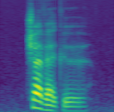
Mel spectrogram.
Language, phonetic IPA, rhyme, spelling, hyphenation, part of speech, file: Hungarian, [ˈt͡ʃɛvɛɡøː], -ɡøː, csevegő, cse‧ve‧gő, verb / adjective / noun, Hu-csevegő.ogg
- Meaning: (verb) present participle of cseveg; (adjective) chatty, talkative; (noun) 1. talker (a person who talks) 2. chat room 3. chat, chatting, instant messenger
